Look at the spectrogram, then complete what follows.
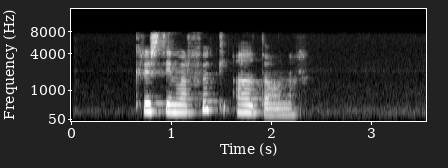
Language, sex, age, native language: Icelandic, female, 50-59, Icelandic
